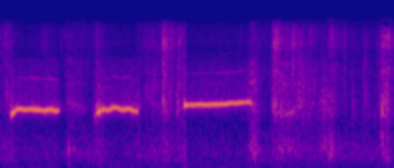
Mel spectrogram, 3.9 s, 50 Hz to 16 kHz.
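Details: Black cuckoo at sunrise on 5 January 2018 in Djuma Game Reserve, Sabi Sand, South Africa, wet grass after rain: three clear whistled notes, two short and level then a longer one rising slightly, like 'I'm so sad', over rustling background noise.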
